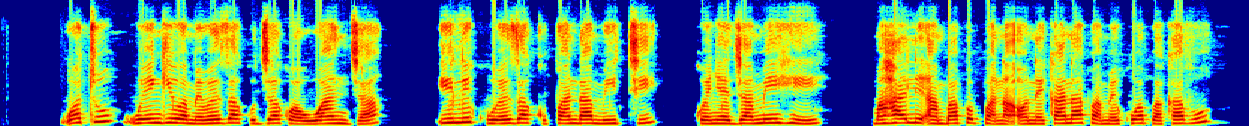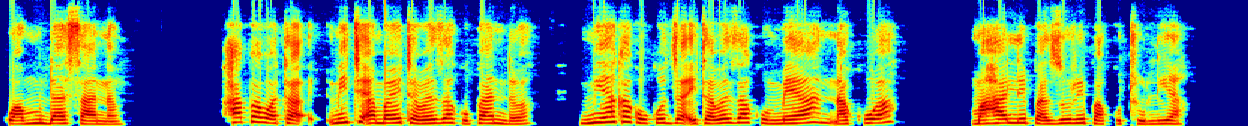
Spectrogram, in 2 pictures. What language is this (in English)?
Swahili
